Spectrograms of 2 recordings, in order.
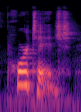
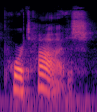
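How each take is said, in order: First: It is said with an American English pronunciation. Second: It is said with a French-style pronunciation. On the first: This is how it is said in the American Midwest. "In the American Midwest" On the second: This is how Canadians say it. "If you're Canadian, it's the French portage"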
